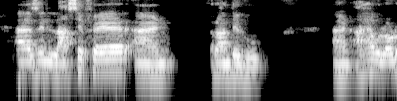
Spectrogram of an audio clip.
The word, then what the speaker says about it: rendezvous: Okay, and Z again is silent in very few words, and again these words are borrowed from French, as in laissez-faire and rendezvous.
